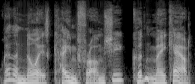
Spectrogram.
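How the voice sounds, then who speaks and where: A man narrating a children's story in an expressive, theatrical audiobook style. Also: mid-range voice, takes it slowly, vocal fry, husky, no room sound.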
